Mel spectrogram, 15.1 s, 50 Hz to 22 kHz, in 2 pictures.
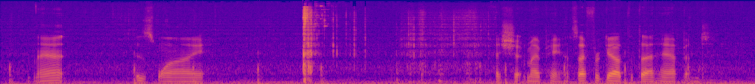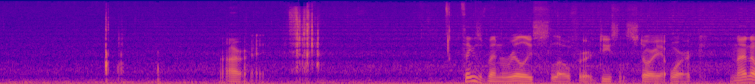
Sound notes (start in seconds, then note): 3.0 lightbulb Shatters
